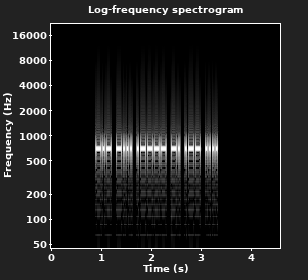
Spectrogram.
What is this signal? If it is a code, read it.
Morse code, heard as a keyed tone, about 34 wpm, 700 Hz. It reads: KB1NWH
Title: USA Call Signs - 6 Characters - 35wpm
